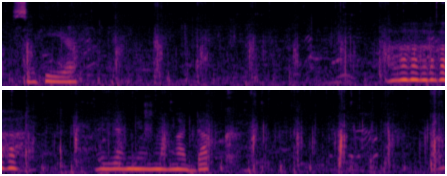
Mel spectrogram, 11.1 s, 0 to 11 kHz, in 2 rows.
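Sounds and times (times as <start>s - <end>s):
footsteps on gravel: 0.0s - 11.0s
woman laughing: 4.8s - 6.0s.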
